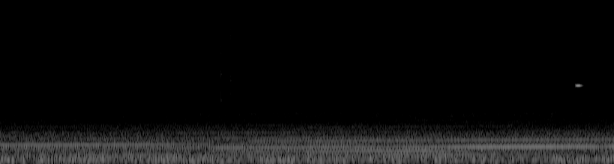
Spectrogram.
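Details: Toyota Prius Prime cabin: a steady low HVAC buzz with several even tones. Owner suspects the auxiliary heat pump may be failing; not confirmed.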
